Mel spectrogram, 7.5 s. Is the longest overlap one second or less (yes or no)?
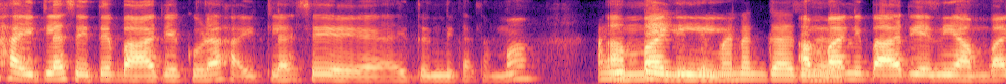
yes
